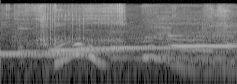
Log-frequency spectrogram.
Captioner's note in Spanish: ronquidos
